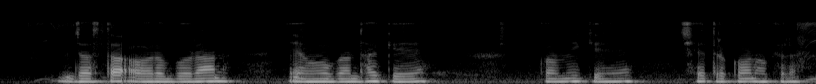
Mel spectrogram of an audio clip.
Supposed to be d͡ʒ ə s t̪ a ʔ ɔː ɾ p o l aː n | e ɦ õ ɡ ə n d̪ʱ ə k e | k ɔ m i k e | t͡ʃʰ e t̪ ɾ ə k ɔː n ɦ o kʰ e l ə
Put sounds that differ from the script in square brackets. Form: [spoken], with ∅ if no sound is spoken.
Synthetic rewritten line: d͡ʒ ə s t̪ a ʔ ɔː ɾ [b] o [ɾ] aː n | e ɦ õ ɡ ə n d̪ʱ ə k e | k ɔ m i k e | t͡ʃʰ e t̪ ɾ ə k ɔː n ɦ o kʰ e l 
